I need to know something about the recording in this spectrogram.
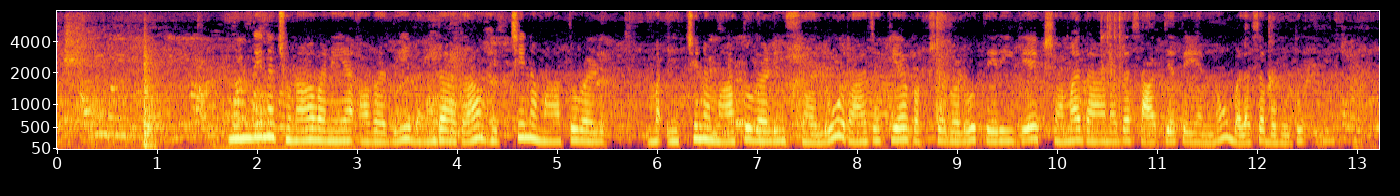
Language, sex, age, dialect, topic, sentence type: Kannada, female, 25-30, Mysore Kannada, banking, statement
